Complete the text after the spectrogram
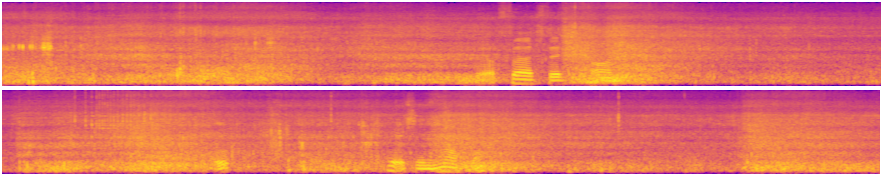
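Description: A fishing spinning reel is cranked.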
